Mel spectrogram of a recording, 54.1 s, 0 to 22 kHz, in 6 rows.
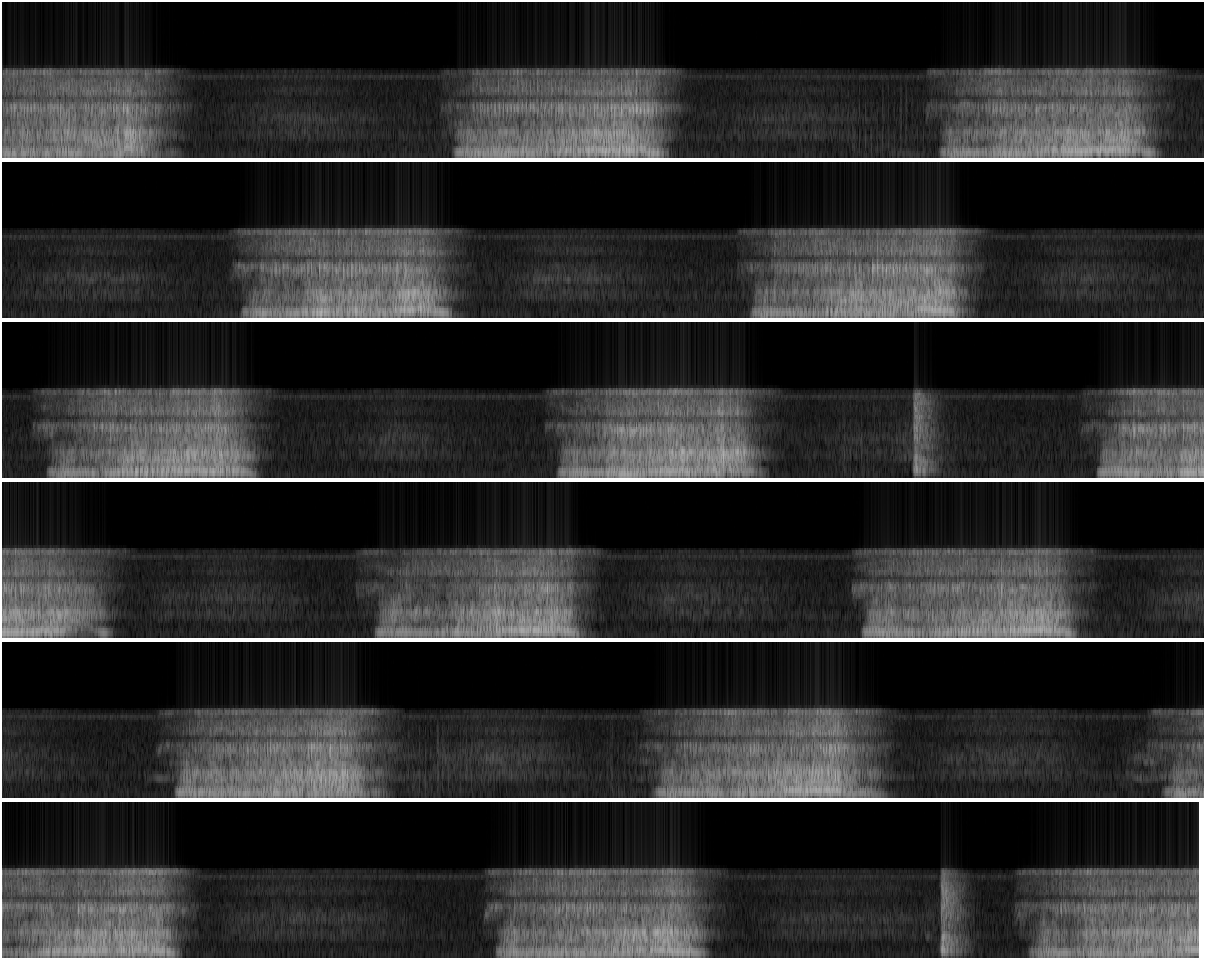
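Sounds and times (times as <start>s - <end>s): man snoring: 0.0s - 1.4s, 3.3s - 5.2s, 6.2s - 8.8s, 10.7s - 13.2s, 14.5s - 16.4s, 18.2s - 20.1s, 22.1s - 23.9s, 26.2s - 28.0s, 29.7s - 31.6s, 33.4s - 35.3s, 37.2s - 39.1s, 40.8s - 43.5s, 44.5s - 46.6s, 48.7s - 50.6s, 52.1s - 54.0s.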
